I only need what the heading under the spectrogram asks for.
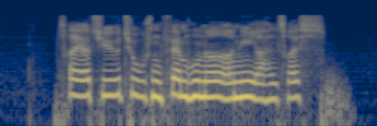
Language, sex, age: Danish, female, 26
